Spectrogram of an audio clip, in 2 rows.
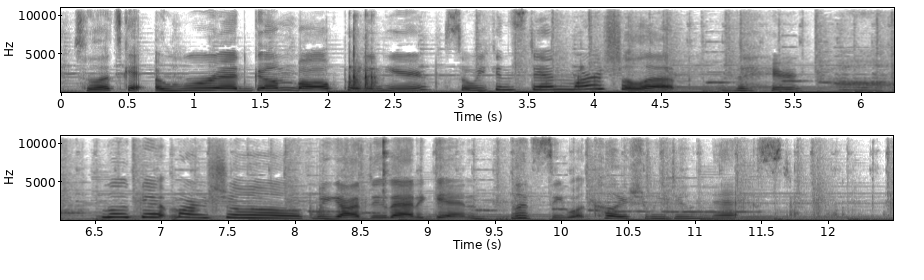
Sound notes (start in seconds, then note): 5.7 gasps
